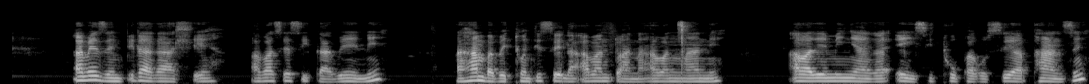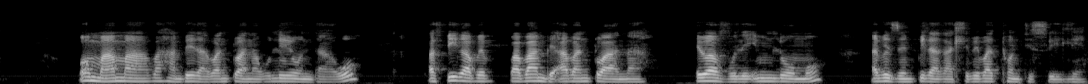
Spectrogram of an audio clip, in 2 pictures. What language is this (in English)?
North Ndebele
